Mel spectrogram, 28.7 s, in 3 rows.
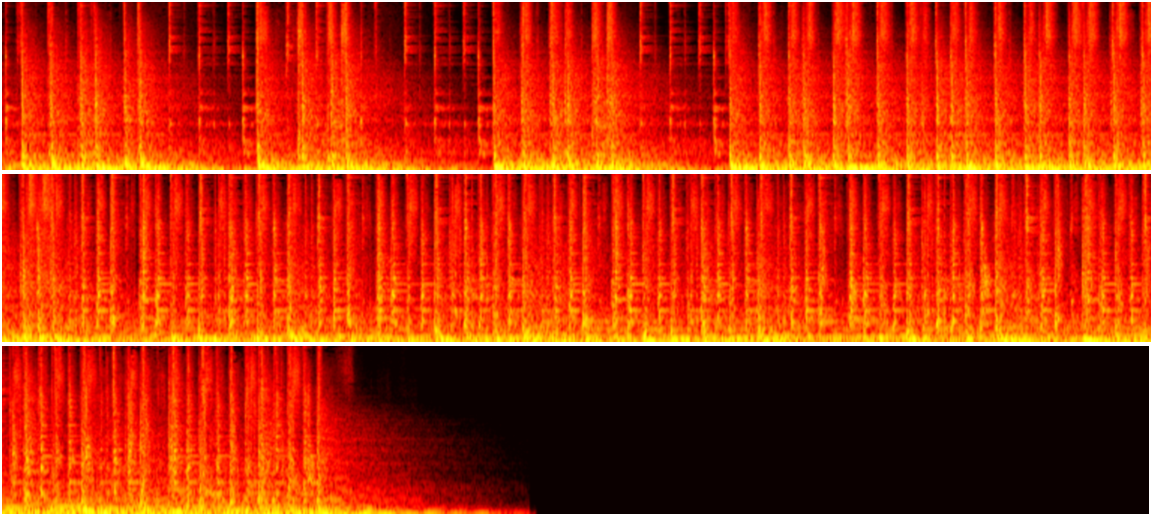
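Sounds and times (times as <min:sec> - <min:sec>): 
instrumental music: 0:00.0 - 0:22.8.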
